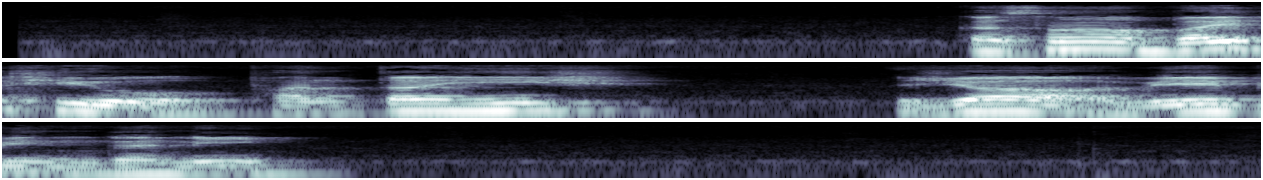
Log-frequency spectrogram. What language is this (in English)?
Dameli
